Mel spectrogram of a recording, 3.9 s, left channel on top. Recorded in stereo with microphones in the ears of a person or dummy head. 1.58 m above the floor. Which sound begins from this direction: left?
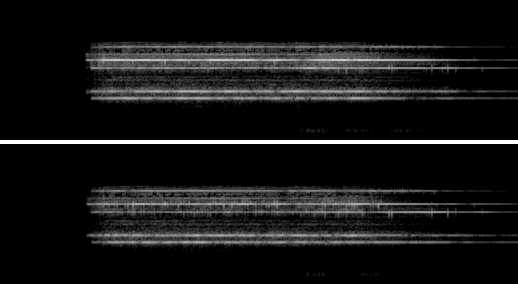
A phone ringing, at 0.6 s.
